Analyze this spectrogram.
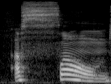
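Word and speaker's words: الصوم: Sad is a sun letter. Therefore, it's pronounced with a shadda, and we do not pronounce that lam here.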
